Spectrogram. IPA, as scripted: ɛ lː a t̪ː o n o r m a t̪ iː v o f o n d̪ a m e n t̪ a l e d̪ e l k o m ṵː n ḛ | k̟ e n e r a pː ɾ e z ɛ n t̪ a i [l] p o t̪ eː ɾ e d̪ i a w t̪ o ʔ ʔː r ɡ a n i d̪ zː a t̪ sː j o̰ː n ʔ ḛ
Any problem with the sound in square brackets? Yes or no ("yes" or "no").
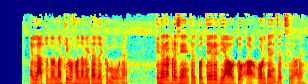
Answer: no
